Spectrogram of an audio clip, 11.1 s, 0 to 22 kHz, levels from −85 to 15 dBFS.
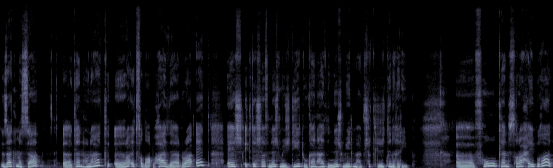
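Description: Speech with four points where the sound jumps ahead, at 1.26, 3.06, 5.32 and 6.16 s, each skipping a few tens of milliseconds, likely dropped buffers from overruns.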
